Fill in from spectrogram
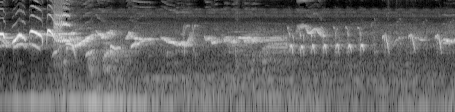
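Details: Kalimantan Oriental magpie-robin, song used to draw other magpie-robins into answering: bright whistled slurs at first, then softer warbling and a rapid stuttering series of notes.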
